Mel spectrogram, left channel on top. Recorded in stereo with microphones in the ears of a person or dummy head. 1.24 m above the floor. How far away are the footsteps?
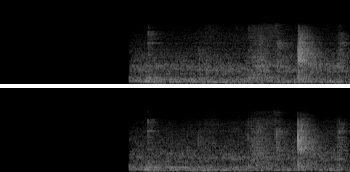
About 1.5 m.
